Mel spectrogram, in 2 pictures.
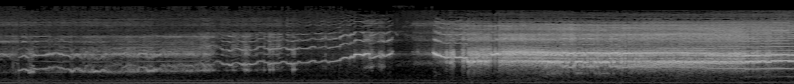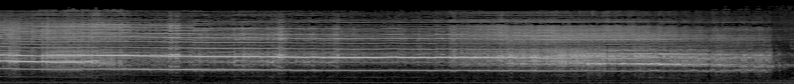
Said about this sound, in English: So the bit about her final scene... Uh-huh. Her scream... Yes, her metal scream. Crazy long. How does she project for that long amount of time?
